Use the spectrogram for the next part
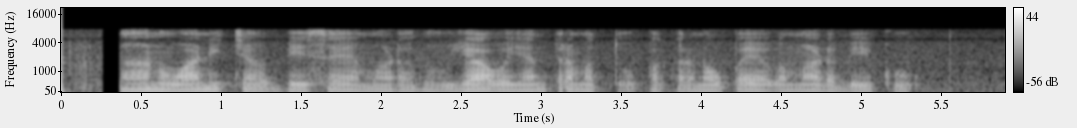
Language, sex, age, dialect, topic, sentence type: Kannada, male, 18-24, Coastal/Dakshin, agriculture, question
